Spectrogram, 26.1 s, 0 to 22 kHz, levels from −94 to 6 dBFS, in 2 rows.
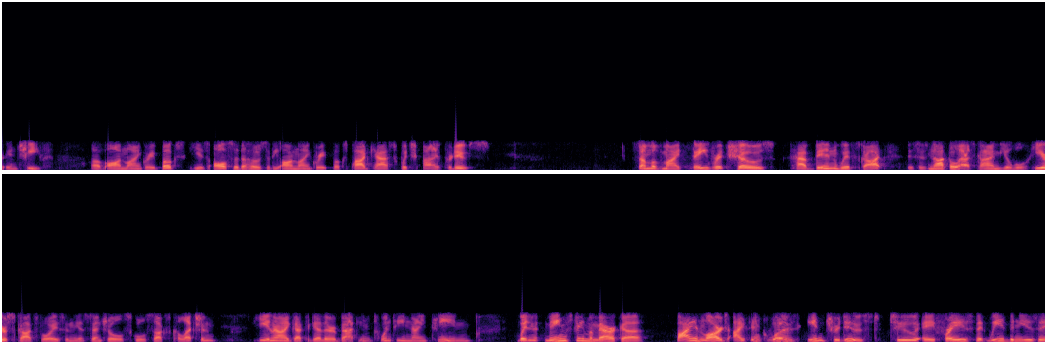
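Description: The whole speech clip carries the AMR narrowband mobile codec. The band runs only from 250 Hz to 3.6 kHz. The voice sounds buzzy and synthetic, which fits a low rate near 7.4 kbps.

AMR bit errors strike at 5.26 to 5.57 s, 11.66 to 12.39 s, 17.30 to 17.73 s and 22.38 to 23.01 s. Corrupted frame data misplaces the excitation pulses. Pitch and level hold, but the voice turns hoarse and gargly, worst in the first burst.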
